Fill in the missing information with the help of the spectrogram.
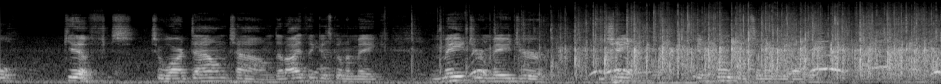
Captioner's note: audience applauding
